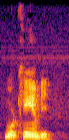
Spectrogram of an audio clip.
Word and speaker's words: Morecambe: you look at the Morecambe, or as I am obligated to pronounce it, Morecambe match,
